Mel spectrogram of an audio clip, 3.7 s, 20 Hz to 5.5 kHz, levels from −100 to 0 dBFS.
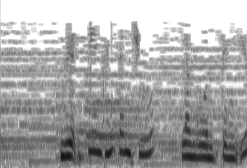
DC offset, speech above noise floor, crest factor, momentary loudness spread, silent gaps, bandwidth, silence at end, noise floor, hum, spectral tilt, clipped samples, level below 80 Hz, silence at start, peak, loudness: under 0.1%; 21 dB; 14 dB; 23 LU; none; 3.9 kHz; 0 s; -37 dBFS; none; -12.5 dB/octave; under 0.1%; -58 dBFS; 0 s; -4 dBFS; -18 LUFS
